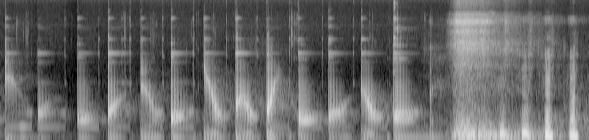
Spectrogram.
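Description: A jaw harp twangs in a quick, bouncy rhythm of about a dozen plucks, its boingy pitch sweeping up and down, followed by a brief burst of noisy, rattling strumming at the end.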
